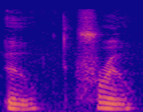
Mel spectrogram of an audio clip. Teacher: your mouth shape is in that forward pucker, so it's not going to back up and say U. It's going to just make that last part of that sound, oo, fru.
